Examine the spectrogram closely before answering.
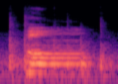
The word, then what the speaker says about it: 백로: 자, 백로 같은 경우에도요, 발음이 백노 요렇게 발음이 되죠.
